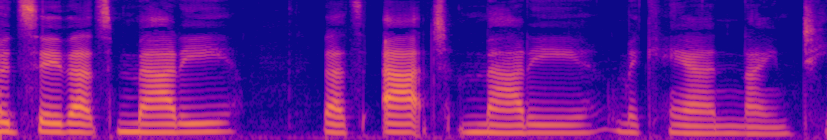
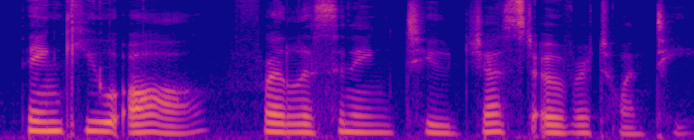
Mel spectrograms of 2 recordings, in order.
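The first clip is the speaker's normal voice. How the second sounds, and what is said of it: Old Hollywood, beautiful relaxing voice. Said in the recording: “in your old Hollywood, beautiful, relaxing voice”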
